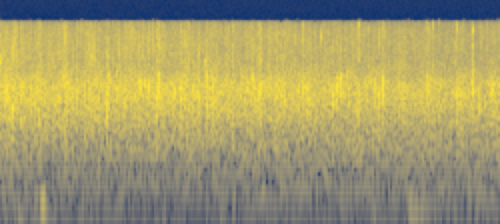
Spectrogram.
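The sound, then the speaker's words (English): A debate audience at an Intelligence Squared U.S. debate applauds itself for its questions, steadily for the whole stretch: a dense wash of many hands clapping at an even, sustained loudness, with no voices breaking through. “I just want to thank all of you and encourage you to give yourselves a round of applause for terrific questions.”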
